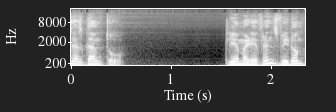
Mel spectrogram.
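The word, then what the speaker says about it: Gangtok: spelling is gang but it's not pronounced as gang talk it's pronounced as gangto clear my difference we don't pronounce this gang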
